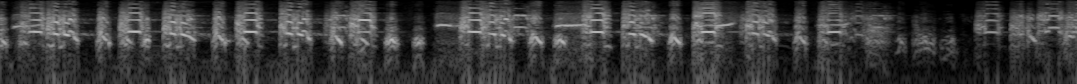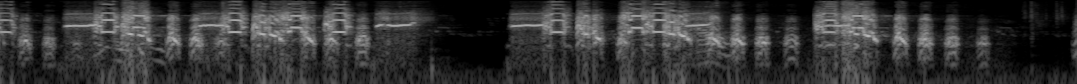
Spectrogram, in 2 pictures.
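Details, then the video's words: Grey francolin (teetar) in long, loud bouts of rapid, scratchy squawks, repeated in phrases of about two seconds separated by short pauses. "Teetar sound | teetar awaz | teetar ki awaz | gray francolin teetar sound"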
